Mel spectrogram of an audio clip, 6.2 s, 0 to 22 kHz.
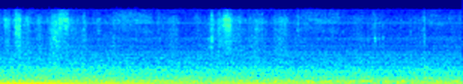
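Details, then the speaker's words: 2010 Nissan Maxima at idle after P0171/P0174 system-lean repair, with trouble codes cleared: steady, even idle with a low, smooth drone and no stumbles or hiss; running smoother and cleanly, as expected. "definitely running smoother as expected"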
